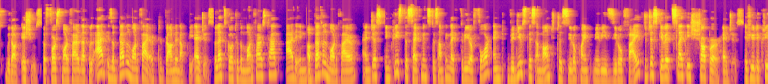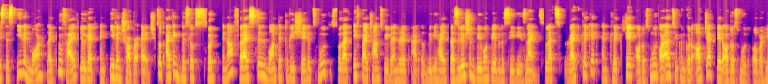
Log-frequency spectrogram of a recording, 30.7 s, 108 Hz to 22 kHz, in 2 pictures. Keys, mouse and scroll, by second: 0.8-1.8 middle drag, 2.3 scroll up 1, 5.0 click, 6.5-7.6 drag, 8.3 click, 9.4-10.6 drag, 10.8-12.8 drag, 11.7 0, 13.2-14.0 middle drag, 14.8 click, 18.4-20.7 middle drag, 20.7-21.1 scroll up 2, 21.2-22.3 shift+middle drag, 26.9-28.5 right drag, 29.1 click.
